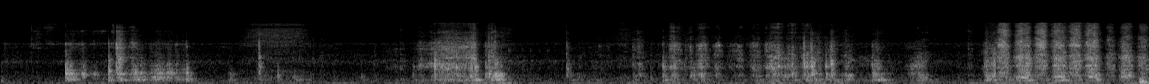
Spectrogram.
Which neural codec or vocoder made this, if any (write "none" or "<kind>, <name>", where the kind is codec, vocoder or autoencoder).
none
